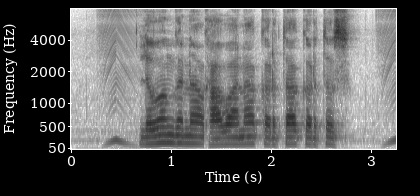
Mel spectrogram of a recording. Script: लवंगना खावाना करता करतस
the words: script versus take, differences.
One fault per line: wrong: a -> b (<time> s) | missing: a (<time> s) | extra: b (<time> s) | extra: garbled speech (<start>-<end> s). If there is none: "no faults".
no faults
